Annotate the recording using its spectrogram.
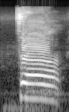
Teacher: जो आपकी जीभ है वो किसे टच कर रही है? आपके दांत को टच कर रही है। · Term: त वर्ग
